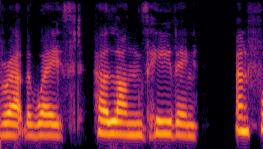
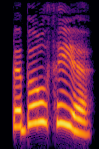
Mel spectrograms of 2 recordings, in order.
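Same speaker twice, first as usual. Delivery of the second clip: higher, calling from off; maid calling out; 10 semitones higher, 5 dB louder than usual. A narrator's reading. Maid to her lord, high call. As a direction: call it through the doorway. Maid calls from next room.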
